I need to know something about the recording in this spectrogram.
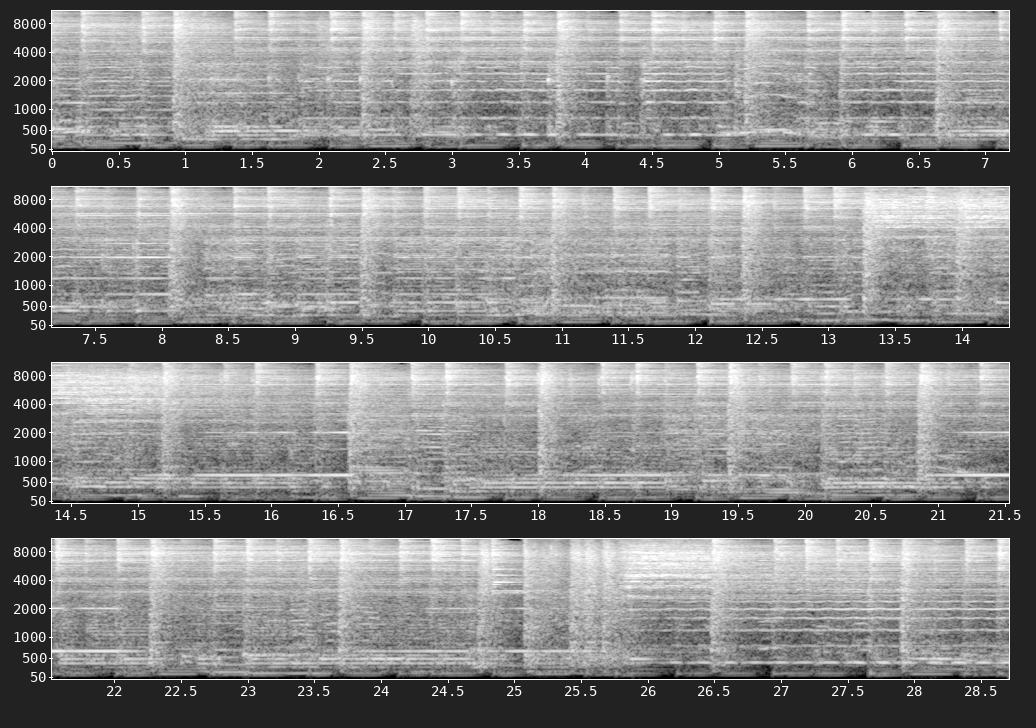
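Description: Live blues band playing an instrumental stretch: an electric guitar plays held and sliding notes over bass guitar and a drum kit keeping a steady beat.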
